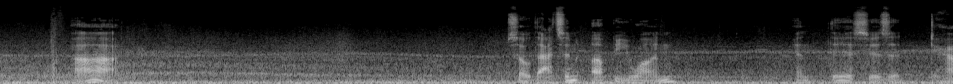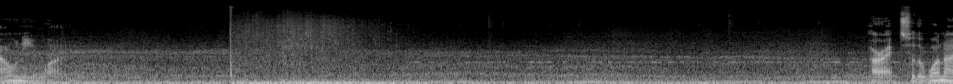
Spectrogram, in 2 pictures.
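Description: A man talks through a headset microphone, close up and with animation.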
